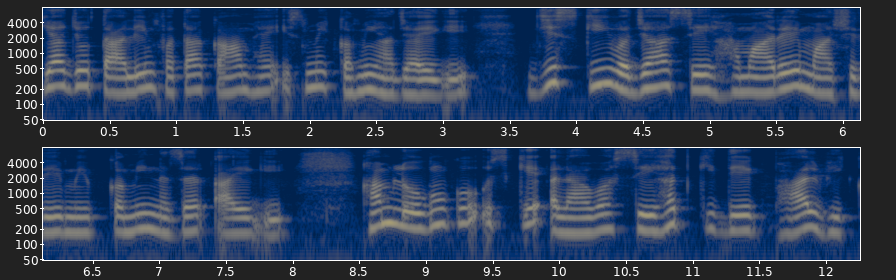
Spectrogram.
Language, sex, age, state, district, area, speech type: Urdu, female, 45-60, Uttar Pradesh, Lucknow, rural, spontaneous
